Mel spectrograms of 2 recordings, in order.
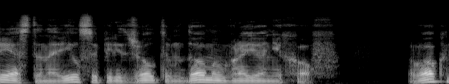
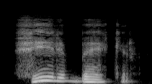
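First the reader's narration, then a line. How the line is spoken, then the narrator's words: Sigh. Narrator (Russian): вздохнула Катрина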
